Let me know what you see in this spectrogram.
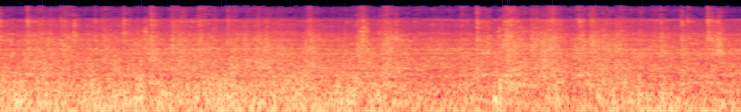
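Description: Passenger train coach running along the track, heard from an open door: a steady rumble and rush with the wheels clacking irregularly over rail joints.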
